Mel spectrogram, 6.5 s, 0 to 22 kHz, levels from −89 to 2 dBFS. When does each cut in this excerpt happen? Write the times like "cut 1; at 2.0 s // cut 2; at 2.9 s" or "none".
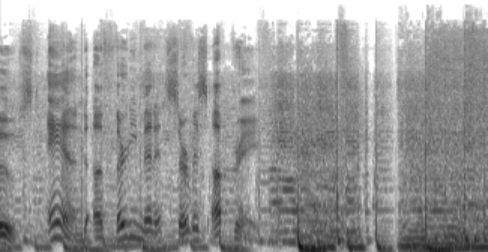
cut 1; at 5.2 s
